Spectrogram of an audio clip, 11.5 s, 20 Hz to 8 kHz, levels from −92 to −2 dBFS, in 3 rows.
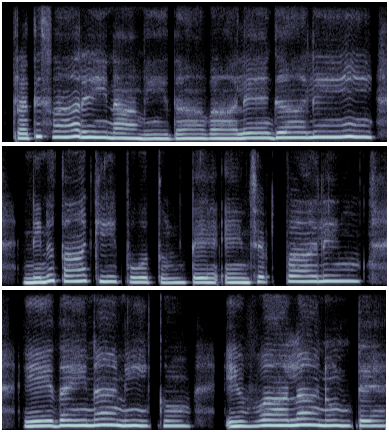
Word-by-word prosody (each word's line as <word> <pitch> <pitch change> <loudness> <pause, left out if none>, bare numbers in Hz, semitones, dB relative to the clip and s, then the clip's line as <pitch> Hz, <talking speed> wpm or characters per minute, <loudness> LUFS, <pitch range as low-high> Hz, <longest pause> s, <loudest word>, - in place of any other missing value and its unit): ప్రతిసారీ 325 +4 +1 0.2
నామీదా 240 -2 0 0.2
వాలే 250 +2 0 0.2
గాలీ 300 +2 +1 0.9
నిను 260 +7 +4
తాకీ 315 -1 -1 0.2
పోతుంటే 250 -1 -3 0.3
ఏం 250 0 +1
చెప్పాలి 300 +2 -2 0.9
ఏదైనా 300 +3 +2 0.2
నీకు 280 -1 -1 0.7
ఇవ్వాల 305 +4 +2 0.3
నుంటే 285 -1 0
285 Hz, 70 wpm, -27 LUFS, 255-305 Hz, 0.9 s, నిను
